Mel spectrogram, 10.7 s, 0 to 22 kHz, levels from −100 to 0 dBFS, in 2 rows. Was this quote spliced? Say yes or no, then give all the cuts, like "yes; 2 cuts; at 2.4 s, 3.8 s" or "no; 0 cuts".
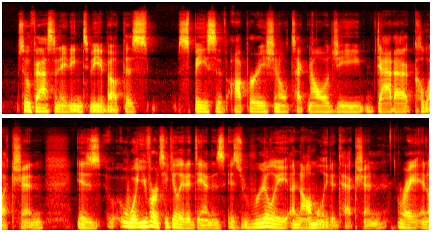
no; 0 cuts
